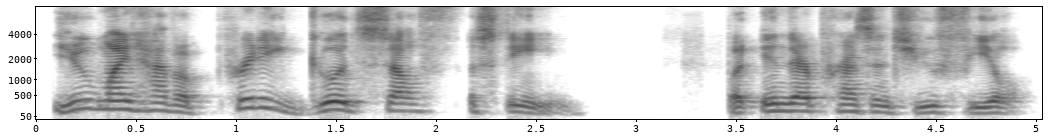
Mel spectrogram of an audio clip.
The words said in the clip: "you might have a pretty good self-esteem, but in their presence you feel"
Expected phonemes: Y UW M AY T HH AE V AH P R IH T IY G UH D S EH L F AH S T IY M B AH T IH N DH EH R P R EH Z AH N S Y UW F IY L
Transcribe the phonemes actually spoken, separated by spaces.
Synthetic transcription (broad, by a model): Y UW M AY T HH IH V AH P R IH T IY G UH D S EH L F AH S T IY M B AH T IH N DH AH R P R EH Z AH N S Y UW F IY L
